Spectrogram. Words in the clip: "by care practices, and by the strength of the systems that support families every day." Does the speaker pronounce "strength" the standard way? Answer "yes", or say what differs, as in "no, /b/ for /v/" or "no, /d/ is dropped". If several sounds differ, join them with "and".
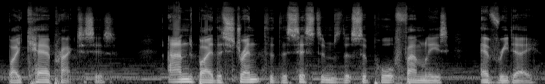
yes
